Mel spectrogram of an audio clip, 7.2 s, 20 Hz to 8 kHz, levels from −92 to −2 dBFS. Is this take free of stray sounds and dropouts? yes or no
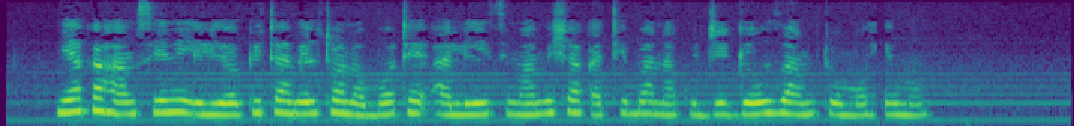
no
